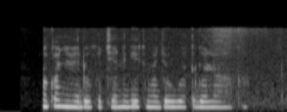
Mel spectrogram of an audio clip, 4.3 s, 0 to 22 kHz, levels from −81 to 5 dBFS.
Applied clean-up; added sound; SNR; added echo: none; none; none; none.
